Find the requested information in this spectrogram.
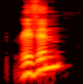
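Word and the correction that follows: RIVM: Arifem. Separately. Arifem.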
